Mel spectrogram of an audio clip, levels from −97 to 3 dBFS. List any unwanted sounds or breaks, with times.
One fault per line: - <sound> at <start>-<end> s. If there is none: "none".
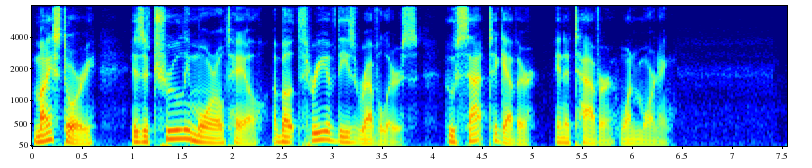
none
